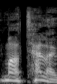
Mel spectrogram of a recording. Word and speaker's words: Martello: I think they're called Martello towers. "Yes, I know those," Escara said with a smile. "They are in fact called Ma towers." He pronounced the double L as a Y.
